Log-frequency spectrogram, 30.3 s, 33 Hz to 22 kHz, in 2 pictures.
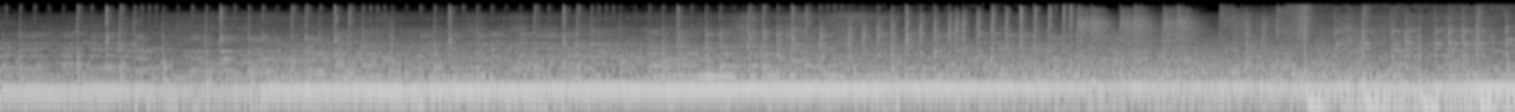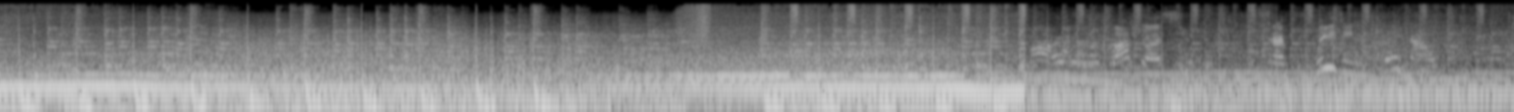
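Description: Background music over the steady drone of a Sea-Doo jet ski's engine running at speed, with water spray and wind. The engine drone ends abruptly about 25 seconds in, and voices follow.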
